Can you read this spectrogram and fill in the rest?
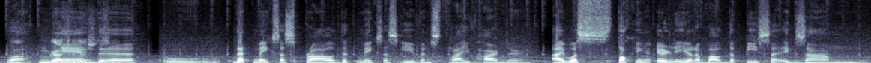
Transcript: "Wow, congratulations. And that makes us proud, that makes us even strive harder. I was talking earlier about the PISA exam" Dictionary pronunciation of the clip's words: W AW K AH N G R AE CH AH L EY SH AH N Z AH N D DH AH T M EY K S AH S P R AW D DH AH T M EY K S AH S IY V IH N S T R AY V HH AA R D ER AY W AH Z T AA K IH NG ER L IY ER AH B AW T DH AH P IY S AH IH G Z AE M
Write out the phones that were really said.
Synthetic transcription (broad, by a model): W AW K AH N G R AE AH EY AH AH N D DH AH T M EY K S AH S P R AW D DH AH T M EY K S AH S IY V IH N S T R AY V HH AA R D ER AY W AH S T AA K IH NG ER L IY ER AH B AW T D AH P IY S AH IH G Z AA M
